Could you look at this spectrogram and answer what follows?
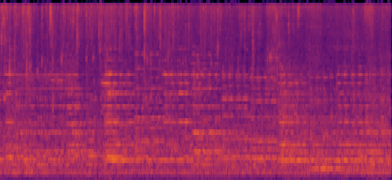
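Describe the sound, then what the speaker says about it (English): Clam cooking liquid pours through a paper towel into a bowl, a continuous trickling, splashing stream of water heard close and steady without talk. "So you want to pour this through a paper towel"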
